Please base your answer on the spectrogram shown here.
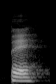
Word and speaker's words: paies: Assim, se escrever como I, deve dizer tu paies.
